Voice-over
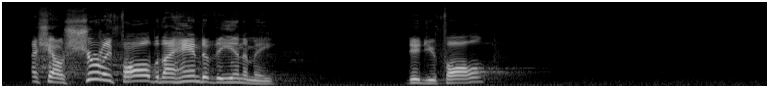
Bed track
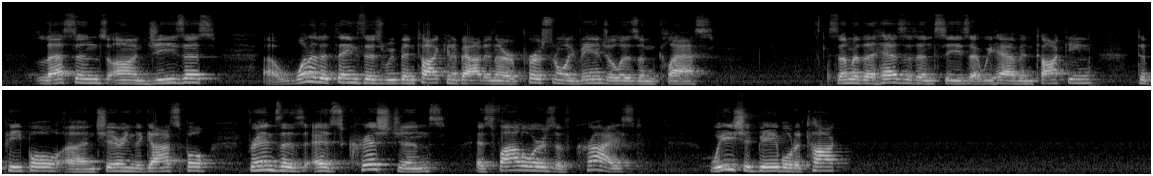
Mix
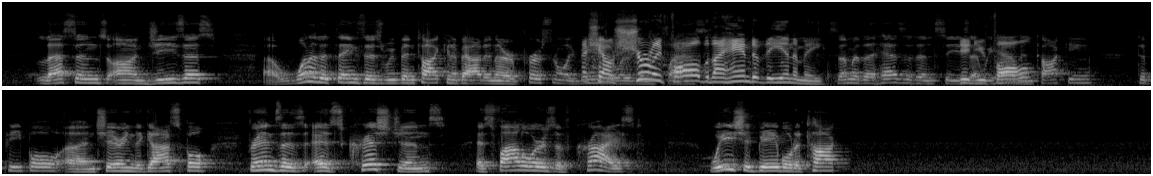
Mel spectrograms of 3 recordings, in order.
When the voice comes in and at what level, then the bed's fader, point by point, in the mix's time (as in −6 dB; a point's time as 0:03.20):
5.50 s, −5.0 dB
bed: 0:05.03 −5 dB
0:05.53 −11.5 dB
0:11.34 −11.5 dB
0:12.39 −1.5 dB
